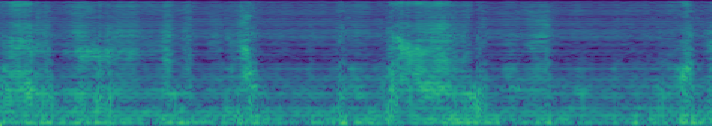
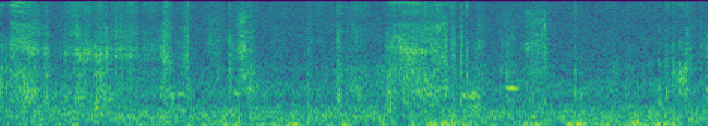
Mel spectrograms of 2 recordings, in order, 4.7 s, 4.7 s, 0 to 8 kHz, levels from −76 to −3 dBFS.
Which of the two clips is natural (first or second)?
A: second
